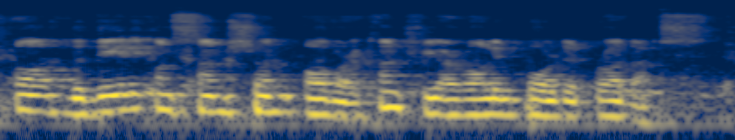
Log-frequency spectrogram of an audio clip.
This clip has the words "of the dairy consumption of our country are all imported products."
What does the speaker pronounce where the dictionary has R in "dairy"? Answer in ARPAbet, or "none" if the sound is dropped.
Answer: L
